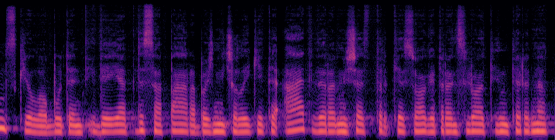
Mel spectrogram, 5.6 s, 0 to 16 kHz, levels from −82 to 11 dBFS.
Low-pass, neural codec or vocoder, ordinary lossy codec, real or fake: 14.4 kHz; autoencoder, 48 kHz, 32 numbers a frame, DAC-VAE, trained on Japanese speech; AAC, 96 kbps; fake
